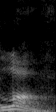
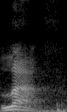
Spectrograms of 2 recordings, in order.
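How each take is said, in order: First: The word is said in a non-American accent. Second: The word is said in an American accent.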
